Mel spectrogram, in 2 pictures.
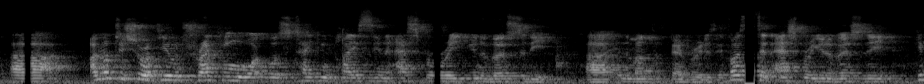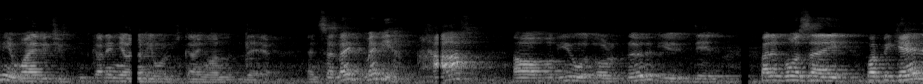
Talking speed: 195 wpm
